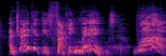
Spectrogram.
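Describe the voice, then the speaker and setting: The pitch is high. The voice is a put-on character voice. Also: moderate pace. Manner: extreme, radical.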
